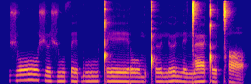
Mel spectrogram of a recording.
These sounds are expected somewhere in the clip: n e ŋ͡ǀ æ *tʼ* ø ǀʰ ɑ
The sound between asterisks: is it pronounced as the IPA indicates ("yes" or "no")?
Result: no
